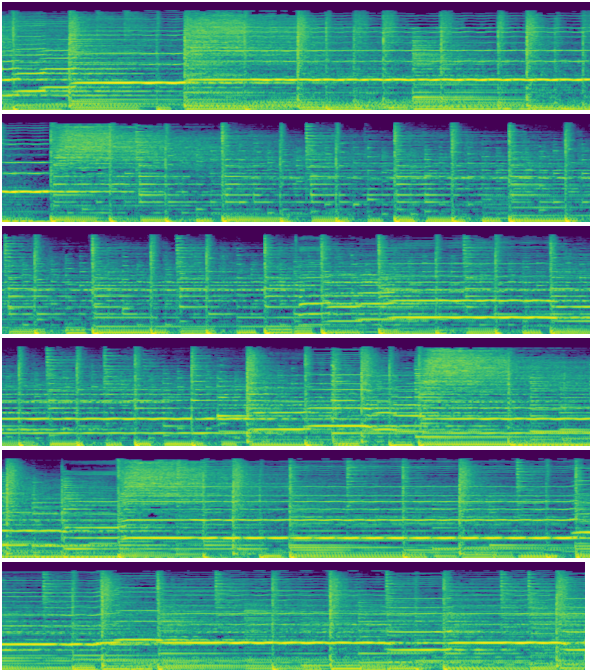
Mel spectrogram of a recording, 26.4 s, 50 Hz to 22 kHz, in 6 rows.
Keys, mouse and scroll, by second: 0.1 space, 0.3 alt+click, 0.5 alt+click, 0.7 alt+click, 0.9 alt+click, 1.2 alt+click, 1.5 alt+click, 1.8 alt+click, 2.0 alt+click, 2.2 space, 2.7 alt+click, 2.9 alt+click, 3.5 alt+click, 3.9 alt+scroll down 1, 4.4 alt+click, 4.9 alt+click, 5.3 alt+click, 5.6 alt+click, 5.8 alt+click, 6.6 alt+scroll down 2, 6.7 space, 6.9-7.4 alt+scroll up 3, 7.0 space, 7.2 space, 7.8 alt+click, 8.7 alt+click, 9.1 alt+scroll up 1, 9.5 alt+click, 9.9 alt+scroll down 1, 9.9 space, 10.1 alt+click, 10.3 alt+scroll up 1, 10.5 alt+click, 11.1-14.6 typing, 11.2 alt+click, 11.5 alt+click, 11.8 alt+click, 12.0 alt+scroll down 1, 12.2 alt+click, 12.5 alt+click, 12.7 alt+click, 12.9 alt+click, 13.1 alt+click, 13.4 alt+click, 13.7 alt+click, 14.8 alt+click, 15.1 alt+click, 15.3 alt+click, 15.9-16.2 alt+scroll up 1, 16.4 alt+click, 16.7 alt+click, 17.0 alt+click, 17.4 alt+click, 17.7 alt+click, 17.8 space, 17.9 alt+click, 18.2 ctrl+shift+a, 18.2 alt+scroll down 1, 18.5 alt+click, 18.9 alt+shift+click, 19.4 alt+click, 19.6 alt+click, 20.0 alt+click, 20.2 alt+click, 20.5 alt+click, 20.6 alt+click, 21.1 alt+click, 21.3 alt+click, 21.4 alt+click, 21.5 space, 21.9 alt+click, 22.0 alt+click, 22.2 alt+click, 22.5 alt+click, 22.6 alt+click, 22.8 alt+click, 23.1 alt+click, 23.4 alt+click, 23.7 alt+click, 24.0 space, 24.1 alt+click, 24.3-24.7 alt+scroll down 2, 24.7-25.4 alt+scroll up 3, 25.6 alt+click, 25.9 alt+click, 26.1 alt+click, 26.3 alt+click.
